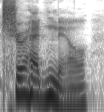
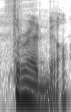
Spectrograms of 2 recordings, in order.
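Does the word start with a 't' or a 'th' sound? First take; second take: t; th. First: The word starts with a plain t sound. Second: The word starts with a th sound. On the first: The speaker calls it right. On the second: The speaker calls it wrong.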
